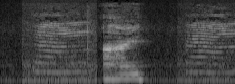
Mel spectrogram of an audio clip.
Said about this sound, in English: The Northern Irish cat's quite, if you didn't catch it the first time, somebody put it up there somewhere, and it's just a cat that sounds like he might be from Northern Ireland.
